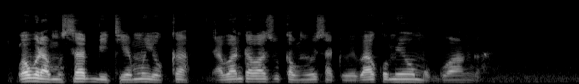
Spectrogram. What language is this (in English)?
Ganda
